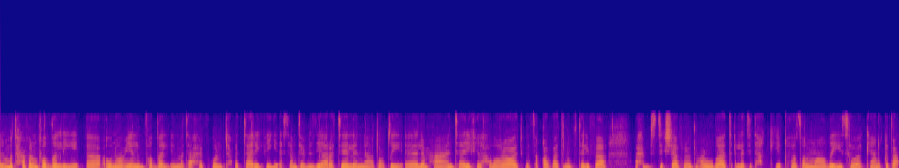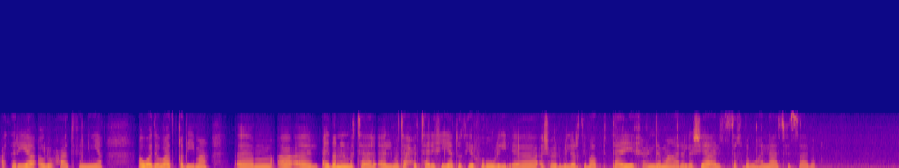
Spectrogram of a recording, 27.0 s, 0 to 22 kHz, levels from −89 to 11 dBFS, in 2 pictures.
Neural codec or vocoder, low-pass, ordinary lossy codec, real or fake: none; 7.2 kHz; none; real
